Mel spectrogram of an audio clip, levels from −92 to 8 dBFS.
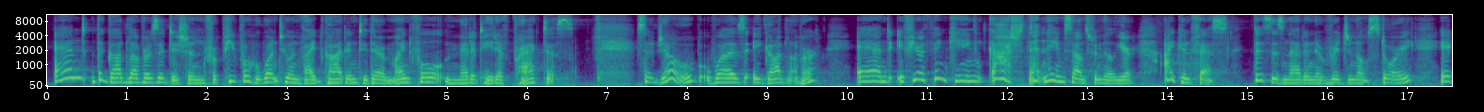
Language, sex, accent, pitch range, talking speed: English, female, American, 165-255 Hz, 135 wpm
